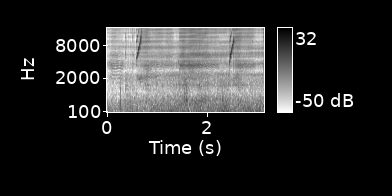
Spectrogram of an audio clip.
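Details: Common dolphins, a highly social species, gathered and split into groups with a net, give contact calls far more often than usual: two brief, high whistles sweeping quickly upward, about two seconds apart, over a steady hiss.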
